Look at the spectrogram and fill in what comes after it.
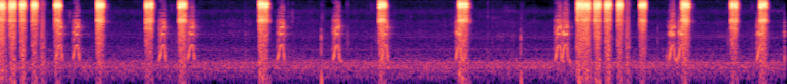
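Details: Flying lemur sounds used at night as a lure: dense, uneven series of short, hissing, sneeze-like bursts, tightly packed at the start and again after the middle, with quieter squeaky notes and a low background drone.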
